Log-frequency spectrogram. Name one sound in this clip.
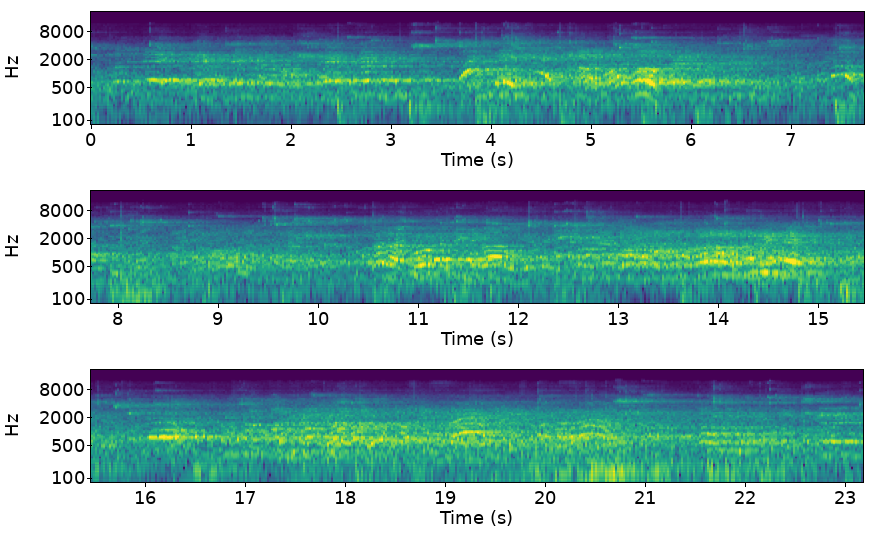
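A crowd of spectators chatters and shouts in a large echoing hall.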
